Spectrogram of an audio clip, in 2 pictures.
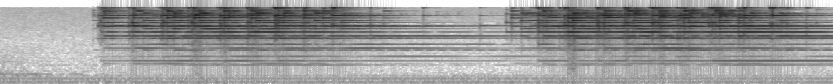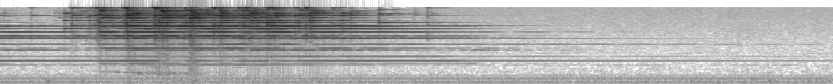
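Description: Altar bells (Sanctus bells) rung three times, about two seconds apart, marking the elevation of the consecrated host. Each ring is a bright jangling shake that fades away, the last dying out a little over six seconds in.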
